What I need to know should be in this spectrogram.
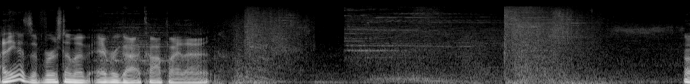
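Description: A magical spell bursts with a shimmering whoosh.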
